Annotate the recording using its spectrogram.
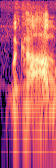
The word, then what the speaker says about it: macabre: Macabre? – What is it? – Macabre. – It's the macabre. R-E is silent? – Yeah.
